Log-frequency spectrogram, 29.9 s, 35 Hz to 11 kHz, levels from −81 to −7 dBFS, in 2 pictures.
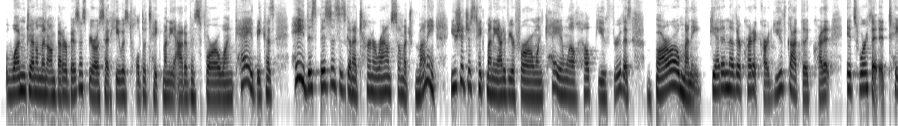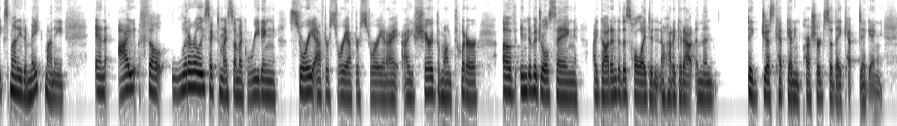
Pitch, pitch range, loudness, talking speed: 145 Hz, 130-175 Hz, -19 LUFS, 220 wpm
